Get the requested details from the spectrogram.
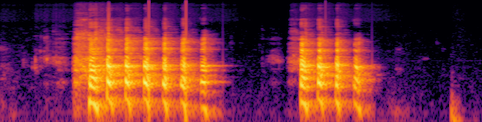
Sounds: Laughter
